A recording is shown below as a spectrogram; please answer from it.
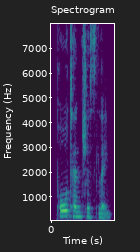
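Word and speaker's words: portentously: way they've said something it's four syllables poor tentis lee portentiously now this is quite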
